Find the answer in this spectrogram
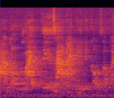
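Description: A man's voice in short, voice-like bursts about every half second that the speech recogniser did not turn into words.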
